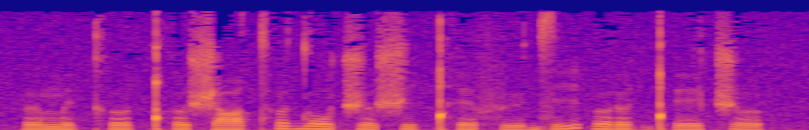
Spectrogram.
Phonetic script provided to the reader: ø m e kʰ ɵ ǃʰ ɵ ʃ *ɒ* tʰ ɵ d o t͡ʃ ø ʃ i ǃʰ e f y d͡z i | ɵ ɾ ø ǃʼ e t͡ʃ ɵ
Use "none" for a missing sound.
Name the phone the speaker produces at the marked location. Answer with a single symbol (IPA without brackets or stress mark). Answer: ɑ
